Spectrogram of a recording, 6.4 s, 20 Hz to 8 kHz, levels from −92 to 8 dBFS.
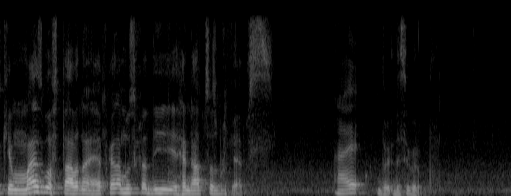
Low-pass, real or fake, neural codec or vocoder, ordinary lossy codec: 7.2 kHz; real; none; none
